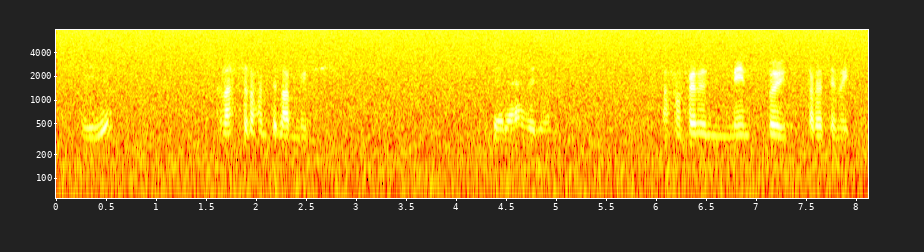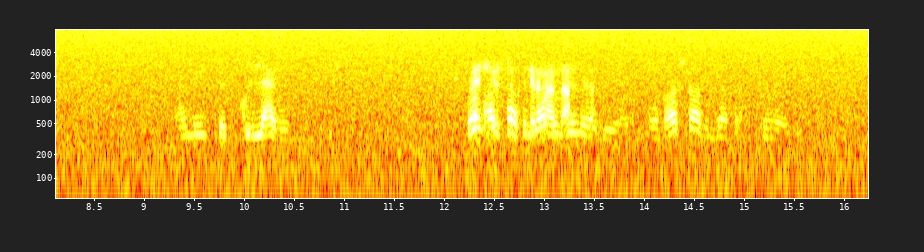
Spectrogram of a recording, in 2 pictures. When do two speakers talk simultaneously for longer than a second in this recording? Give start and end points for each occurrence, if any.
12.2-13.6

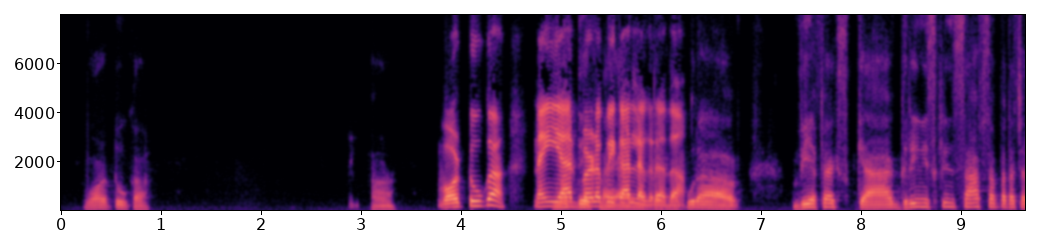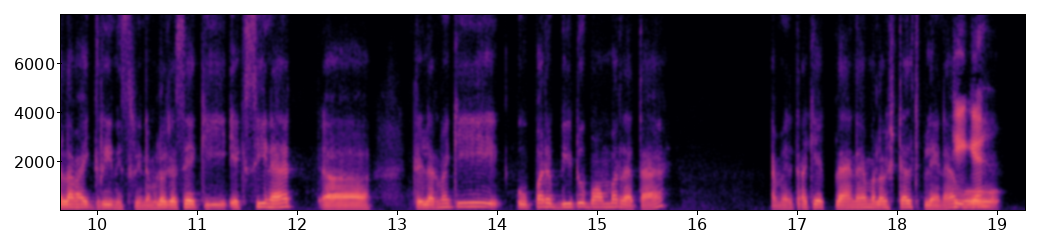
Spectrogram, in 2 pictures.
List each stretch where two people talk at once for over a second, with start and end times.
5.0-6.2

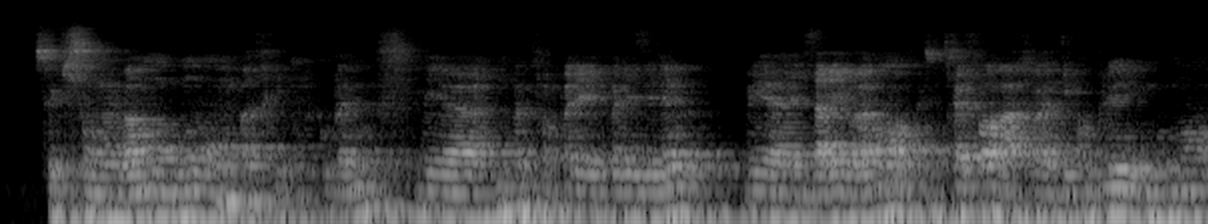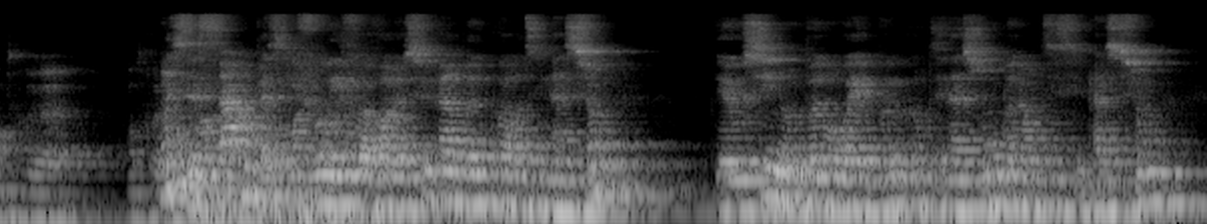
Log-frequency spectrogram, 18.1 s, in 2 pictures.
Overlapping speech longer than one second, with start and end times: 10.2-11.9

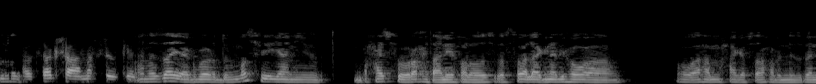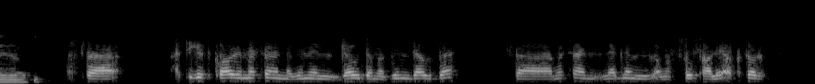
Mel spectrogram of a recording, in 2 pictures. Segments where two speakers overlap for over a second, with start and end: none

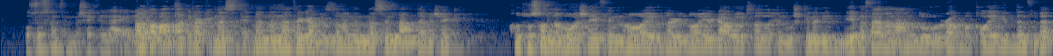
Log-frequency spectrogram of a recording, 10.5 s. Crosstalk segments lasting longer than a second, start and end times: 1.3-2.6

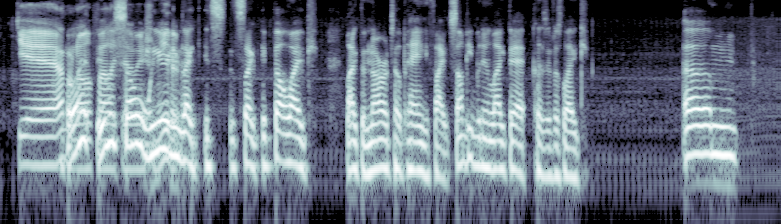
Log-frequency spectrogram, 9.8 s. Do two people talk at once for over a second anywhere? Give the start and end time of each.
0.8-2.4

